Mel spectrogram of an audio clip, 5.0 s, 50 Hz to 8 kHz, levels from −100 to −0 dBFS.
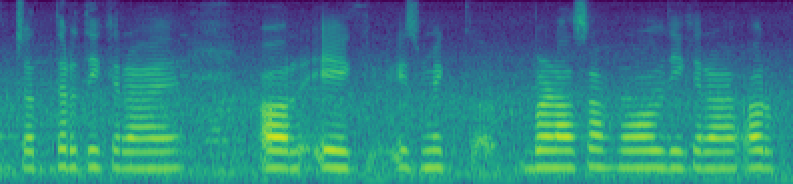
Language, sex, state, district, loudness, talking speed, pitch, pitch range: Hindi, female, Uttar Pradesh, Shamli, -19 LUFS, 180 wpm, 235 Hz, 230-240 Hz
